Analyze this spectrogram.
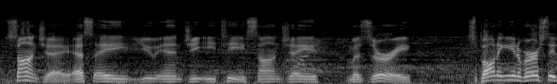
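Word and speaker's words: Sauget: Once again, we're coming to you live from GCS Stadium, and it's Saunget, Missouri, and it's spelled Saunget, S-A-U-N-G-E-T, Saunget, Missouri.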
